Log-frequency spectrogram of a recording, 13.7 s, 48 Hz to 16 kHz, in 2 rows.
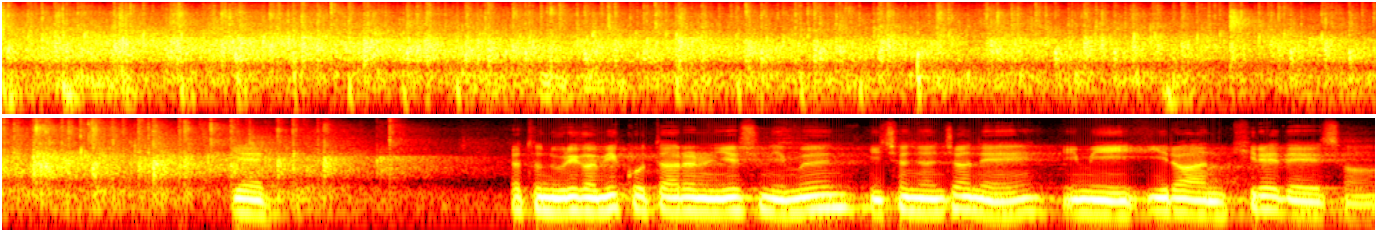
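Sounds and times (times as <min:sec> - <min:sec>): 
audience at Mass applauding: 0:00.0 - 0:09.2
speech: 0:08.0 - 0:08.4, 0:09.4 - 0:13.7.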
